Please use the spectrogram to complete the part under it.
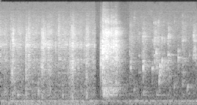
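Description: RazoRock Don Marco aftershave splashes from the hands onto the face, a close wet slap that bursts loudly in the middle, flanked by softer patting and rubbing sounds.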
